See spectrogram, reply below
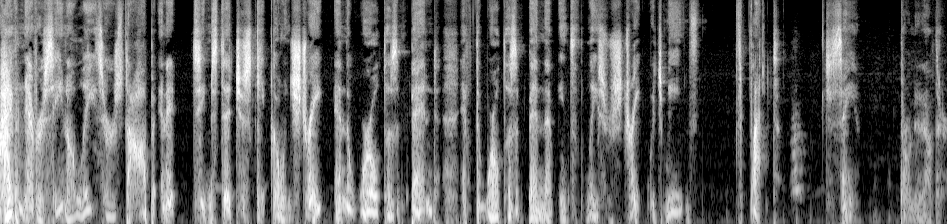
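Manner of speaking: rushed, quick, very hushed, barely audible whisper. Making a point to another speaker, Joe Biden whisper. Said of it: "Why are you whispering?".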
